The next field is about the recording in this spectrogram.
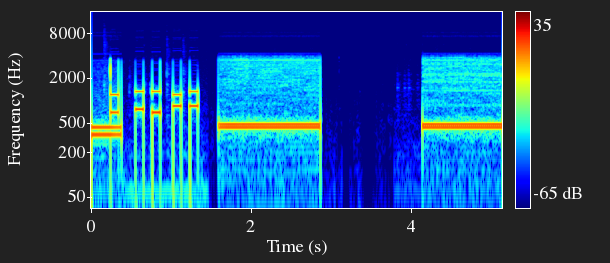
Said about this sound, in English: All right, I'm going to dial her number right now, okay?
